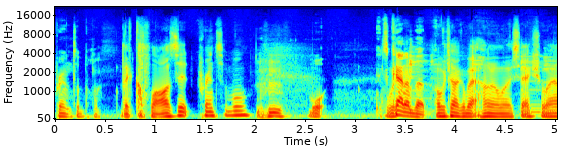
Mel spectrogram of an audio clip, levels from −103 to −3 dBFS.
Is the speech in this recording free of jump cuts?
yes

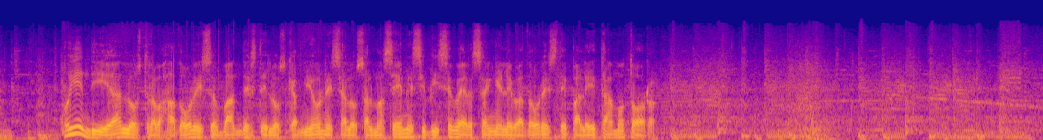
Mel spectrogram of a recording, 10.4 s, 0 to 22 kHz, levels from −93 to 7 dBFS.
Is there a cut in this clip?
yes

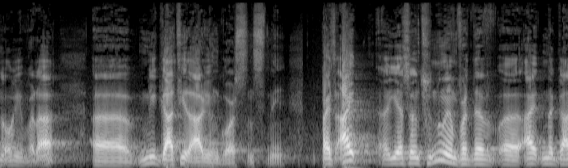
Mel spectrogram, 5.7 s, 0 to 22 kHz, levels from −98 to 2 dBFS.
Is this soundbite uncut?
yes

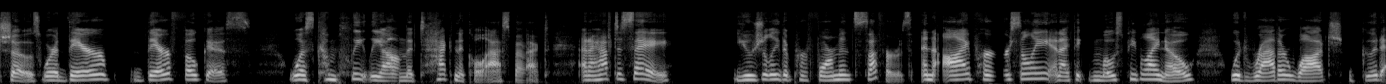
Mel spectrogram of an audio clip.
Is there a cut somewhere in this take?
no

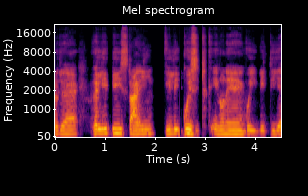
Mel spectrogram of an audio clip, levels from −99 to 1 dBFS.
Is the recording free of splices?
yes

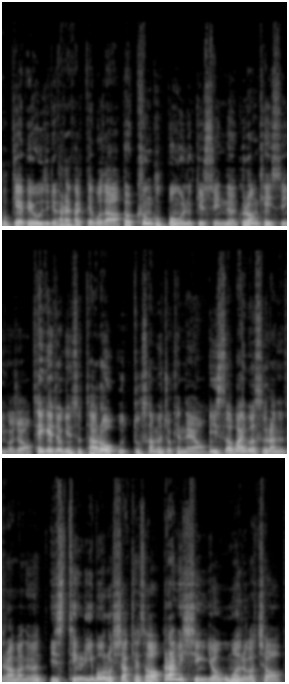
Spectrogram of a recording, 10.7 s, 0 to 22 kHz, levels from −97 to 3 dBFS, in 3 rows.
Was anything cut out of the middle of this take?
yes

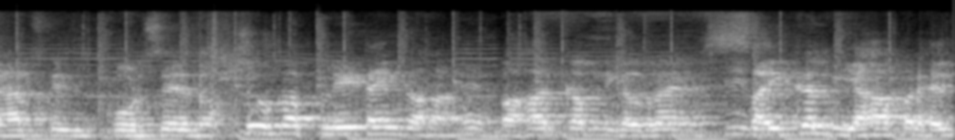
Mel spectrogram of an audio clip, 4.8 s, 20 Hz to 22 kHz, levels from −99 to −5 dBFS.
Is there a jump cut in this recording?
yes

